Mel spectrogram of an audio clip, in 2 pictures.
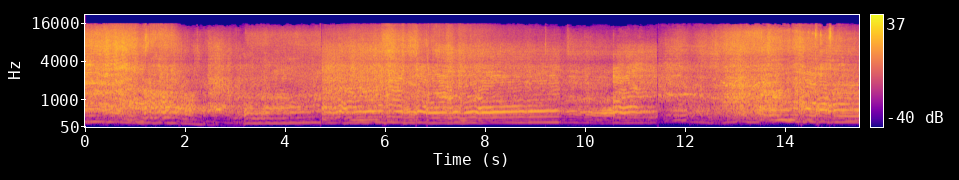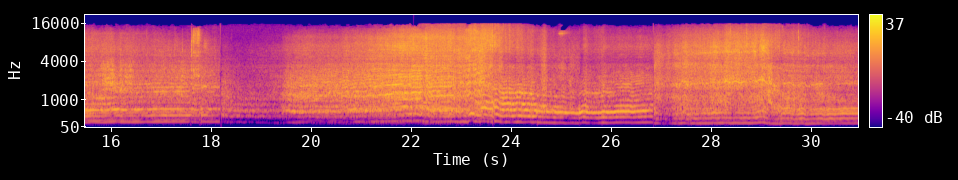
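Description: Rally cars on a tarmac special stage passing one after another, each engine revving hard, its pitch climbing and dropping again through gear changes and braking into the bends. The sound jumps suddenly about two-thirds of the way through.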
